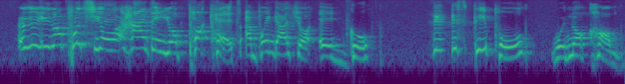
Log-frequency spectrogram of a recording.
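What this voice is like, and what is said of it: Nigerian accent. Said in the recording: “my Nigerian accent has come out”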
